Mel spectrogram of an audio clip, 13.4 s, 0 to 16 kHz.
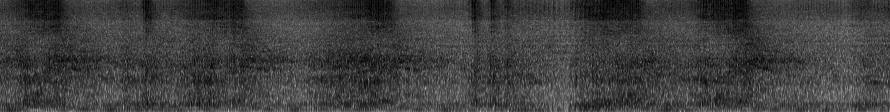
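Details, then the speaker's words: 2009 Yamaha Grizzly 550 EFI single-cylinder ATV, running with the airbox off; blips rise and drop back cleanly with no throttle hang or over-rev, so it is revving normally. "Alright, so far so good. Throttle's not getting hung up at all, not over revving."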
